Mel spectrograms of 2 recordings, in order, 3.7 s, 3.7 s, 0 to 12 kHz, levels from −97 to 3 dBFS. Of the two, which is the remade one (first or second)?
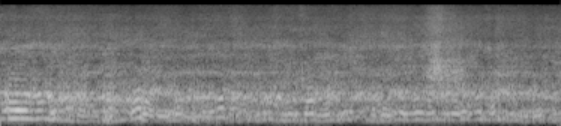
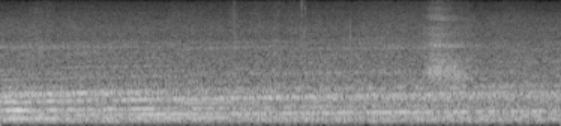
first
